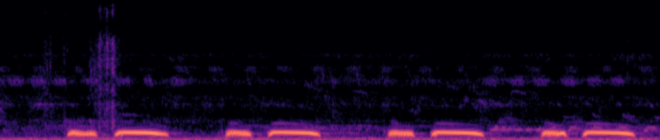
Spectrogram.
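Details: Four regular two-note coos from a young spotted dove trained for competition, on the ground for the first time; a short opening note leads into a longer, gently falling one, with a brief click at the start.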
